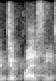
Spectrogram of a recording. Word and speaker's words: Duquesne: It's Duquesne, by the way. We just say Duquesne because that's funny. It sounds like David Duquesne. We're not pronouncing it correctly.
